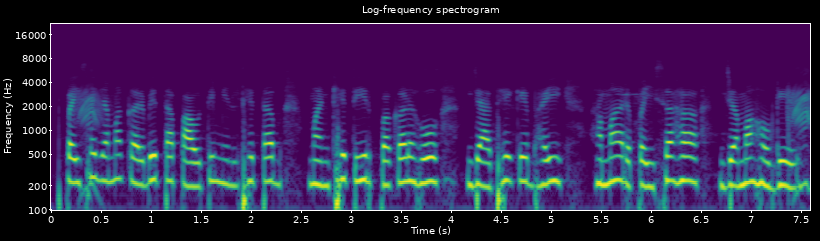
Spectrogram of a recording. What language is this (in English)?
Chhattisgarhi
